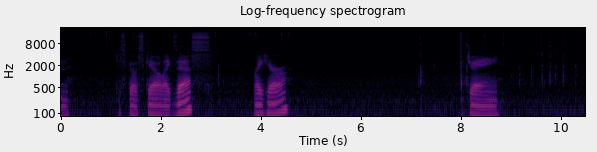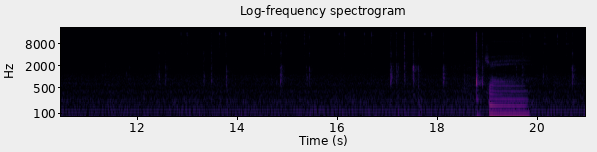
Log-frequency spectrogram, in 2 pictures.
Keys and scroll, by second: 2.3 ctrl+Tab, 9.5 ctrl+z, 17.3 ctrl+z.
